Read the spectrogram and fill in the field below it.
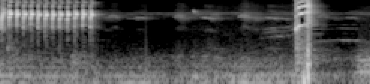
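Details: ['Lovebird ngekek used to lure lazy birds into song: a quick run of about twelve high chattering pulses lasting just over a second, then quiet with faint low rumbling, broken by one loud harsh squawk.']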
